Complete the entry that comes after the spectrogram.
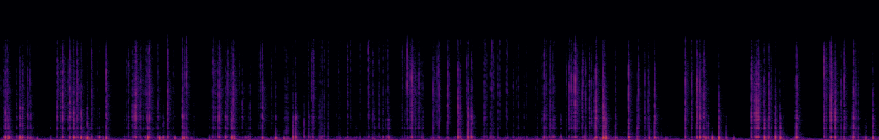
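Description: Long acrylic nails tap and scratch the puffy surface of a small, hollow, light-blue quilted glossy plastic purse. The result is a quiet, continuous flurry of quick, crisp taps and crinkly scraping strokes, with a hollow mid-range tone and bright, scratchy edges.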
